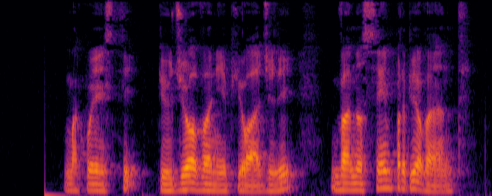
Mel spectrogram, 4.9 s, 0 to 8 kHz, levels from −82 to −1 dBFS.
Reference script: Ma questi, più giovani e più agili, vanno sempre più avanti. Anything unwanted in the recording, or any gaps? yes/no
no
